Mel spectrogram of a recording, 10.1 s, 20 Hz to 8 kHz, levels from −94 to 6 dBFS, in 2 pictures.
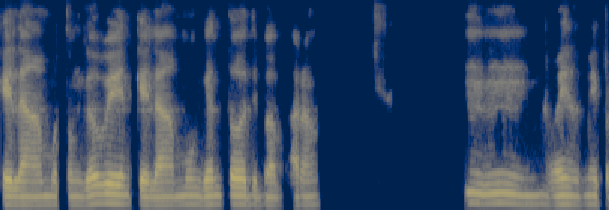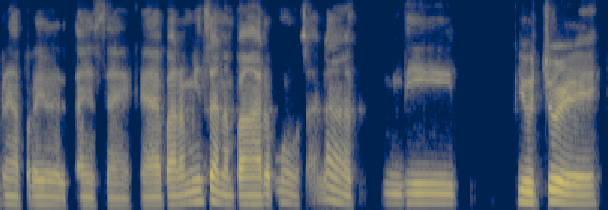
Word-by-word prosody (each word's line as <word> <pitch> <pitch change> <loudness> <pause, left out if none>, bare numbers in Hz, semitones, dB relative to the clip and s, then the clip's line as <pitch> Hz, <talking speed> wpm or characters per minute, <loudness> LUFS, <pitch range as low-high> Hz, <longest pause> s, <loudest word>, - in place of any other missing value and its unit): kailangan 110 -1 +1
mo - - -6
'tong 115 0 -7
gawin, 130 +1 +2
kailangan 110 0 0
mong 120 -1 -5
ganto 120 0 0
'di 115 - -6
ba, 110 -1 -4
parang 110 +1 -7 1.2
Hmm 145 - -3 0.6
mm, 115 - -11
may 120 +1 0
may 120 0 -6
prina-prioritize, 110 -2 -2
eh, 100 - -5
kaya 110 0 -1
parang 125 +4 +2
minsan 155 0 +3
ang 125 - 0
pangarap 125 +2 +4
mo 140 -4 -5
sana 155 +3 -2 0.3
hindi 135 0 0 0.5
future, 150 0 +7
eh. 125 -1 +5
120 Hz, 155 wpm, -26 LUFS, 115-135 Hz, 1.2 s, future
